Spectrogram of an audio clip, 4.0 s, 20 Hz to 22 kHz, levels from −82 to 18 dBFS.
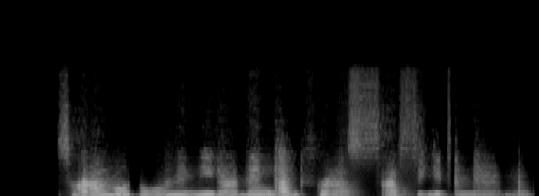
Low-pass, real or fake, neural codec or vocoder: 14.4 kHz; fake; codec, 44.1 kHz, 0.9 kbps, DAC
